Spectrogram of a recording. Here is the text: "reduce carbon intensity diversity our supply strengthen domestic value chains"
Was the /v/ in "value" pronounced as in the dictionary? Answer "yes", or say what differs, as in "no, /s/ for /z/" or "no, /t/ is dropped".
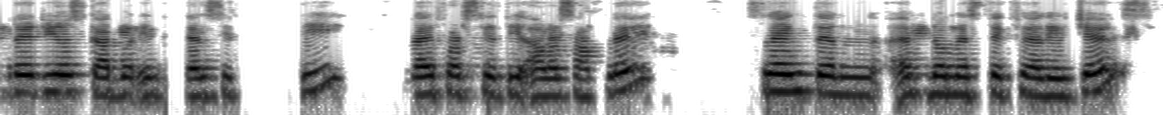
no, /f/ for /v/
